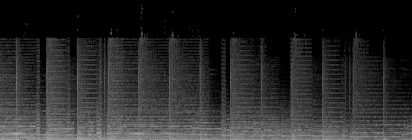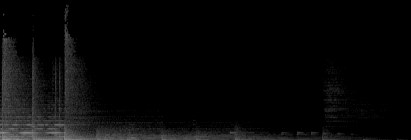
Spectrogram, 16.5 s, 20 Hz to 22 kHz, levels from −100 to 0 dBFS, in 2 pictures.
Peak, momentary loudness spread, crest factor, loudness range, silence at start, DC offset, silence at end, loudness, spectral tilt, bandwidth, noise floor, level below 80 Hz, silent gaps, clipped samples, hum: -24 dBFS; 14 LU; 20 dB; 16 LU; 0 s; under 0.1%; 3.45 s; -43 LUFS; -5.5 dB/octave; 16.5 kHz; under -90 dBFS; -50 dBFS; none; under 0.1%; none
